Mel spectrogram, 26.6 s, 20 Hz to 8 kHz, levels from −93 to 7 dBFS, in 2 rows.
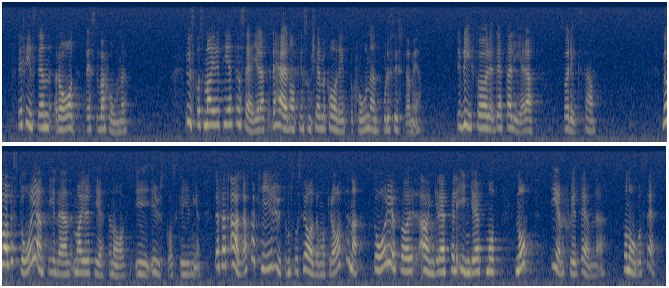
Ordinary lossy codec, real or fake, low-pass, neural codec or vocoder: none; real; 7.2 kHz; none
